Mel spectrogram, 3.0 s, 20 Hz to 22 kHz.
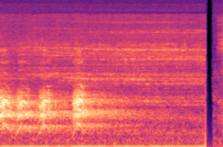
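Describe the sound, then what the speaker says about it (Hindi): Two cartoon dogs bark in a short burst of several sharp, close yaps during the first second, then fall silent, leaving only a faint background hiss. "2 कुत्ते उसे देखकर भौंकने लगते हैं।"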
